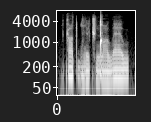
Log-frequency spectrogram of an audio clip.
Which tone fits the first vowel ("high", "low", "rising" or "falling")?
low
